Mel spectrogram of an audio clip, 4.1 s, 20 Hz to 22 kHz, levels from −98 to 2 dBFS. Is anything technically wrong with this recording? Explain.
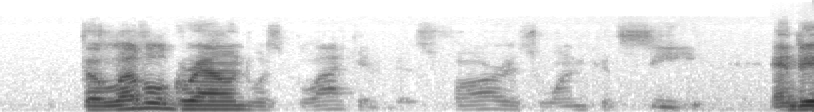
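Yes. From 1.08 s to the end, the speech and the room noise behind it swell together, climbing steadily rather than jumping. This is automatic gain rising. Around one second in, the talker moved away from the microphone and the input level fell by about 24 dB. The gain control read that as a too-quiet signal and slowly raised its gain to compensate, lifting the background along with the voice.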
